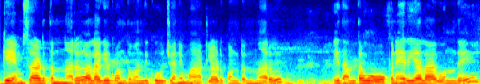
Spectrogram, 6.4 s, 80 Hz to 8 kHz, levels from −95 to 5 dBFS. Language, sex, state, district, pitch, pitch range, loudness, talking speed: Telugu, female, Andhra Pradesh, Manyam, 215 Hz, 200-220 Hz, -16 LUFS, 95 wpm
